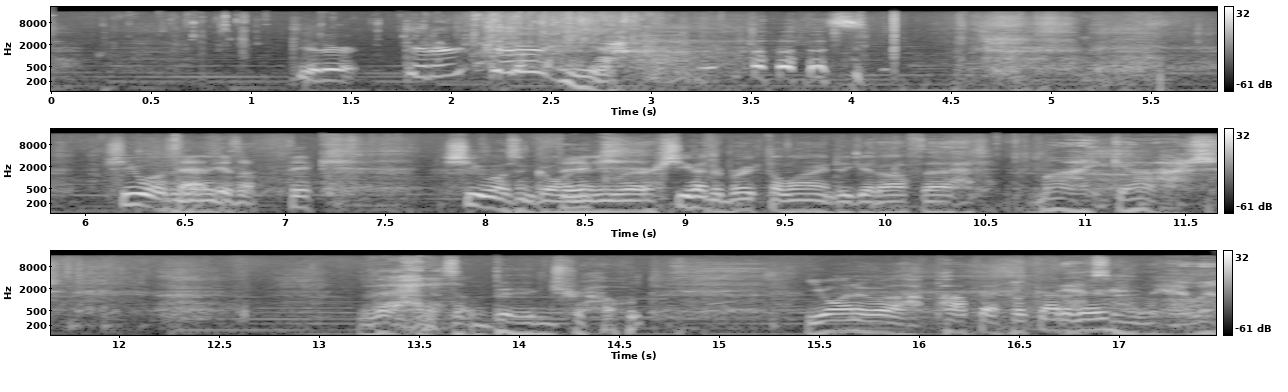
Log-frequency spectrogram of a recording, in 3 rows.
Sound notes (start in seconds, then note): 2.2 laughing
